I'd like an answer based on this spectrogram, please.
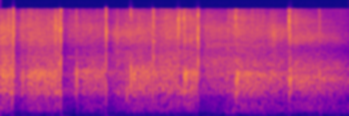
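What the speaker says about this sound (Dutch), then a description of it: "Applaus voor Charlotte." Brief burst of audience applause at a harvest-festival presentation, dense steady clapping filling the short moment after a speaker thanks a presenter.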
